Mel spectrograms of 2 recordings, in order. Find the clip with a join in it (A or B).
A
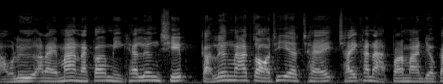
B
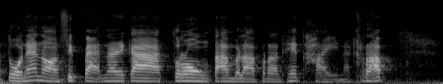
A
